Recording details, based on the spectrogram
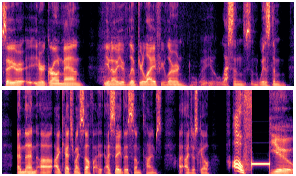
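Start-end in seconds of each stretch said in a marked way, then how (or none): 10.5-11.7 put-on sassy tone, louder. Retelling what he says to his TV while alone, mock-sassy. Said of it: "I say it like I got some sass on it".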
